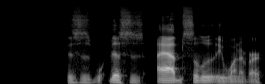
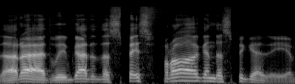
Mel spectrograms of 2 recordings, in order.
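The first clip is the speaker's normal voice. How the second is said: usual speaking voice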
